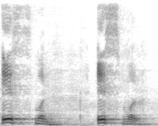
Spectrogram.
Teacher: yang pertama kita membaca hamzahnya dengan jelas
